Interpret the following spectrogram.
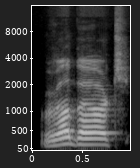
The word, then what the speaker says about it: Robert: and it's about um Robert plik and by the way in French it could be Rober so the names you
